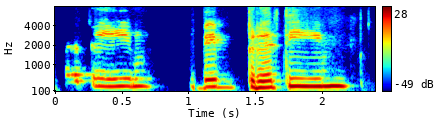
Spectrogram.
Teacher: बिभ्रतीं Yeah, here I don't know if Vibhratim is also allowed, but it is B. The first B is Alpa Prana, the second one is the Mahaprana.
